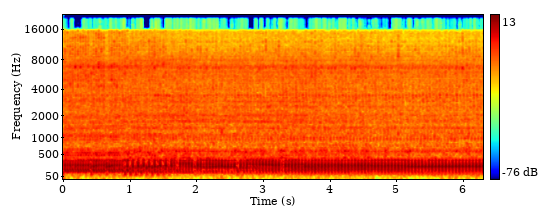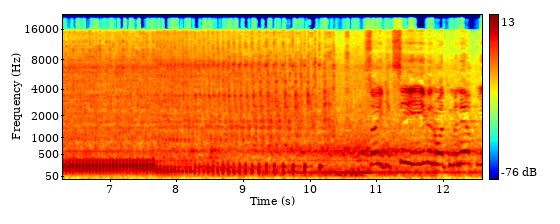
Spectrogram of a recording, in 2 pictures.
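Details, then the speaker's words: Small engine during a mechanical governor adjustment lab, after governor slack was removed: running at top no-load speed, dipping briefly when the throttle is released, then settling stably without hunting. The governor controls engine speed again. "the throttle once i let go of it the governor is able to restore a stable top no load speed so the governor once again has control over the engine"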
